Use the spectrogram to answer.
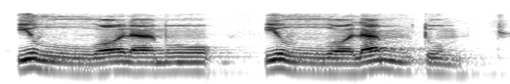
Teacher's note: Jadi zal dan dho berasal dari makhraj yang sama ya. Zal, dho dan sa. Dari ujung lidah bertemu ujung dua gigi seri atas. Ya. Sehingga ketika zal bertemu dho maka melebur ya. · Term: mutajanisain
